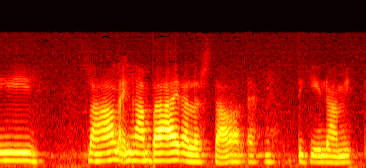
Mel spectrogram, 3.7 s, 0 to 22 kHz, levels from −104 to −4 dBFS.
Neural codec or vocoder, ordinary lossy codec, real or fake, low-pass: codec, 24 kHz, 0.9 kbps, WavTokenizer, medium speech release version 1; none; fake; 9.9 kHz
